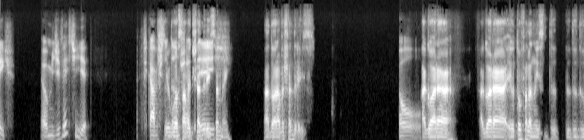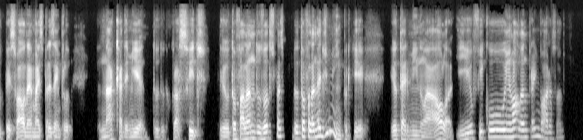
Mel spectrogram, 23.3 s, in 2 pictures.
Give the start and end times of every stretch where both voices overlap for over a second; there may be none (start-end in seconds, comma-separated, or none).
3.3-4.6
